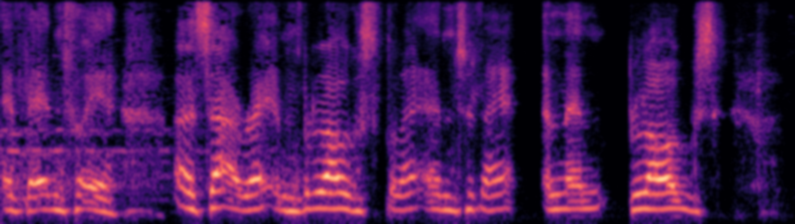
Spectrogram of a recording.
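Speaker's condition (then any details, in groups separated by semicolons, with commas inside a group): Cerebral palsy; visible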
